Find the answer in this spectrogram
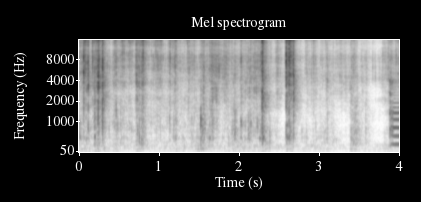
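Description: Plastic shrink wrap on a spiral-bound planner crinkling as fingers pick at and pull it, with a few sharp crackles; the wrap is clinging tight and hard to get off.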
